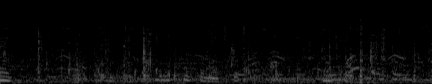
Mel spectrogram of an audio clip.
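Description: Indistinct voices talking at a distance, with scattered footsteps and wheelchair wheels on a dirt path.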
